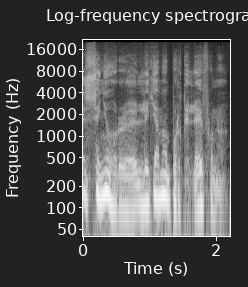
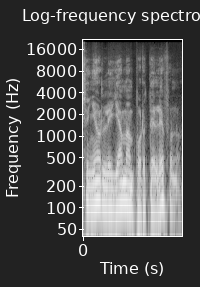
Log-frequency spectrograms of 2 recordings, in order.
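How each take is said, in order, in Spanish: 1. Se dice con un tono humilde y respetuoso. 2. Se dice con un tono sencillo y neutral.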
